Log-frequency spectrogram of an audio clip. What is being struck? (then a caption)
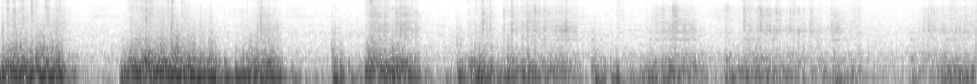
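Inflatable PVC exercise ball. Long nails tap and scratch the top and sides of a small, yellow, hollow, air-filled inflatable PVC exercise ball. The result is a run of dull, low, boomy thumps and rubbing scrapes in uneven bursts, with almost no high sound and no ring after each touch.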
